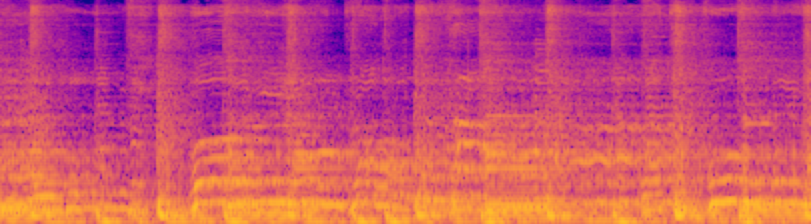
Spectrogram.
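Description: Live funk-soul band playing: a woman's lead vocal over drums, bass and keyboards, with regular drum hits under the sustained sung lines.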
